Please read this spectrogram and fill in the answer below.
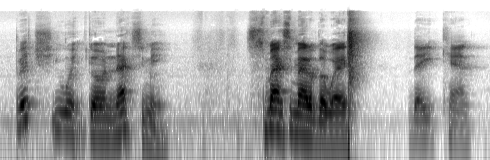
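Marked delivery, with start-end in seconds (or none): none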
